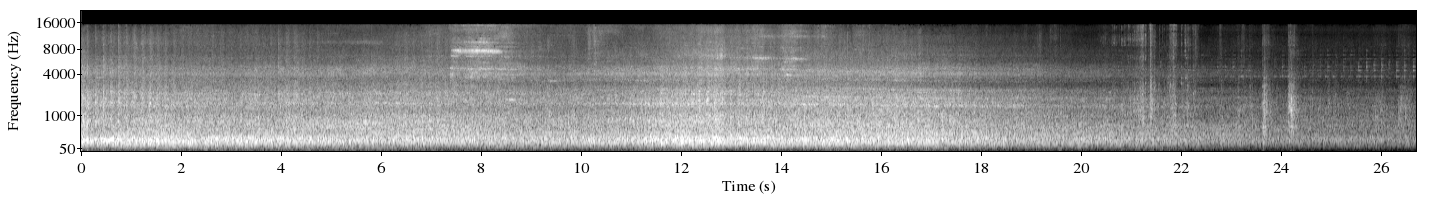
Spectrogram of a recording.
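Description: Union Pacific freight cars (boxcars and tank cars) rolling past on the rails with a steady rumble, with brief high-pitched wheel squeal about eight seconds in and again a few seconds later. The rolling fades away over the last third as the end of the train passes, with a couple of sharp knocks near the end.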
